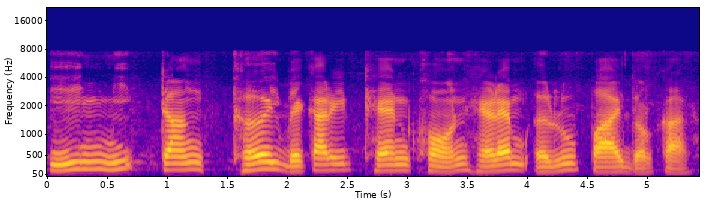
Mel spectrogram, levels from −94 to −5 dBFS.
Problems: none marked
